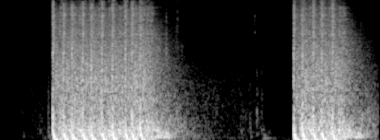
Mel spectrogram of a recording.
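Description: Gunfire from the mobile battle royale game BGMI (Battlegrounds Mobile India): a loud sustained automatic burst of about two seconds tails off, then after a short pause a second loud burst begins, close and alone without talk.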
